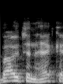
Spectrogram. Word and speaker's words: Buitenhek: It's Mark Buitenhek, actually, but you're more than close.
